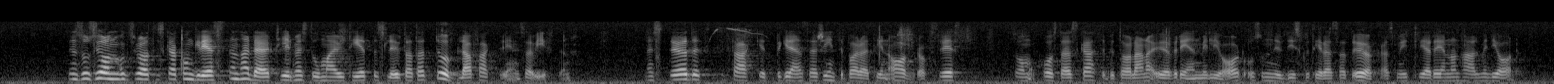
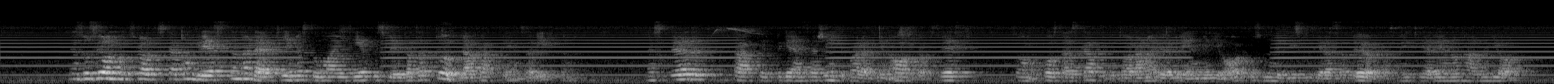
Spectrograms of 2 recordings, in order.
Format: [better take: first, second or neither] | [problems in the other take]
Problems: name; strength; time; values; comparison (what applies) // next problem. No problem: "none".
first | background sound (Trumpet); 14 dB below the speech // room echo; dies away in 0.7 s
